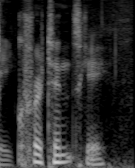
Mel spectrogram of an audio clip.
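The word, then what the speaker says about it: Křetínský: Vratinsky. Go on, you say his name. – I think it's Kretinsky.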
